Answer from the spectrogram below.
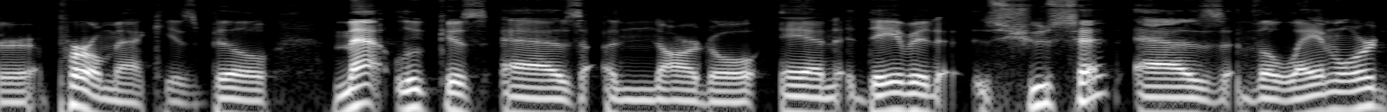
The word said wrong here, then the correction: Suchet: Did I say that right? – Suchet. – Like sachet. Like sachet. – Like sure, why not? – But Suchet.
